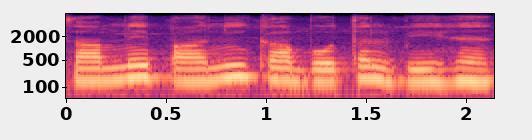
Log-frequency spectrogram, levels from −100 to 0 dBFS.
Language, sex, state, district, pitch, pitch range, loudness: Hindi, male, Bihar, Katihar, 150 Hz, 145-170 Hz, -14 LUFS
